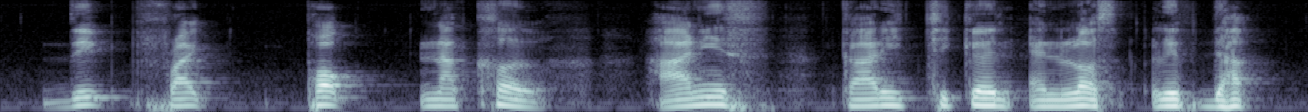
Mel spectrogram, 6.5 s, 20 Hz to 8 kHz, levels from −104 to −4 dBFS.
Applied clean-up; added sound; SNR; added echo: none; none; none; none.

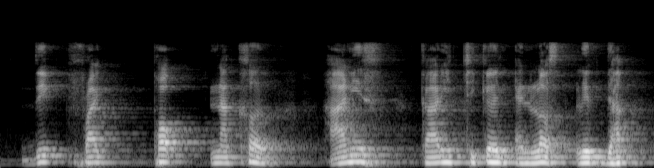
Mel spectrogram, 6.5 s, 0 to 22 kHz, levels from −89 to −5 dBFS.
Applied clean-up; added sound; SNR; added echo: none; none; none; reverberation time 0.8 s.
